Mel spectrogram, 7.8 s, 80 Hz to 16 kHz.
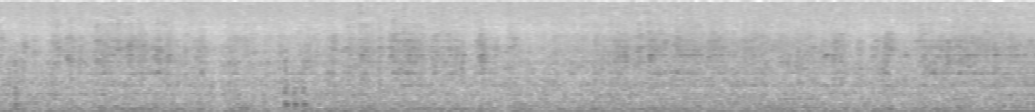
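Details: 1992 Jeep 4.0L six at idle: deep steady rumble that wavers and stumbles now and then, an intermittent rough idle of unknown cause. Fuel pump recently replaced, fuel pressure a constant 10 psi if the gauge is correct, ballast 10.5 V; bypassing it and swapping MAP and AIT sensors changed nothing.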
